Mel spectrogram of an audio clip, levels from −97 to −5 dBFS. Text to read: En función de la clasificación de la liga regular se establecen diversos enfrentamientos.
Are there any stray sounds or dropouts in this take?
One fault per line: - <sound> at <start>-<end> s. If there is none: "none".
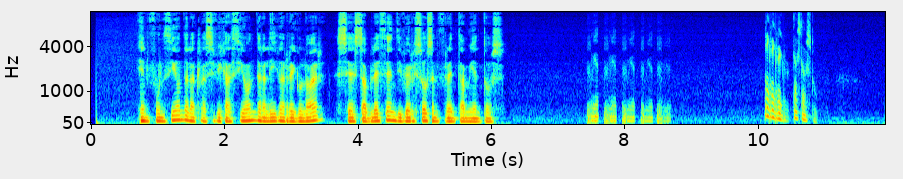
- laugh at 7.4-8.7 s
- chirp at 10.1-10.9 s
